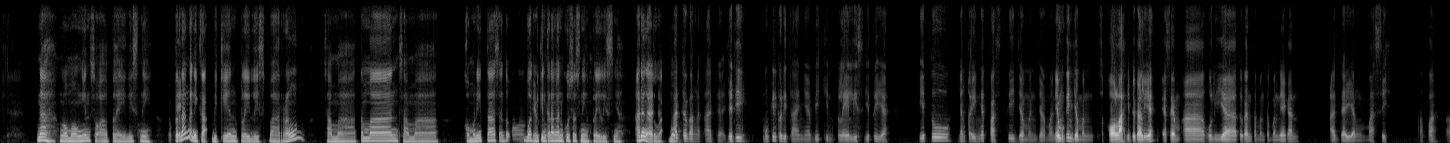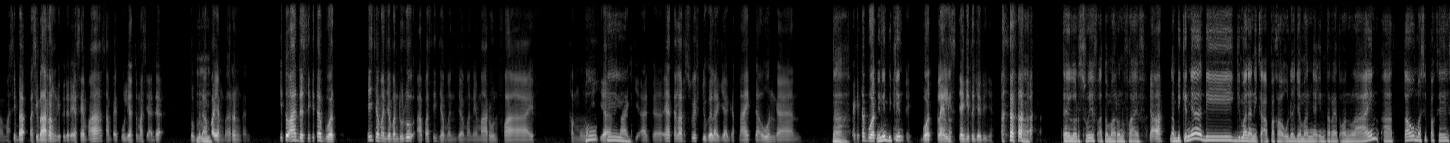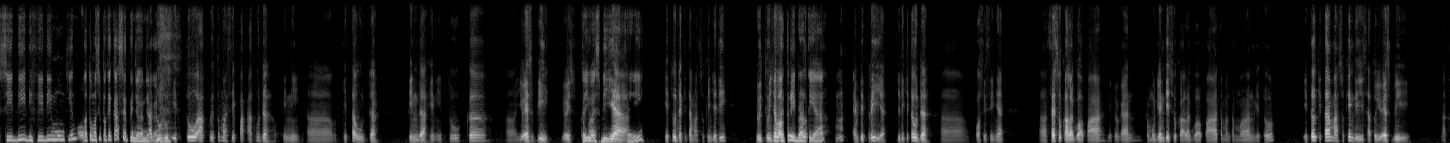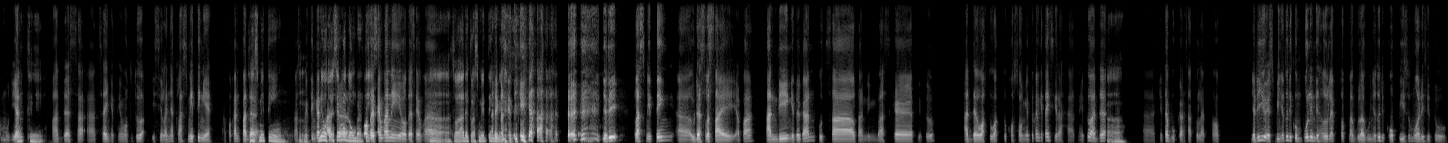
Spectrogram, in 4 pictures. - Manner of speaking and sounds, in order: in English: "playlist"; in English: "playlist"; in English: "playlist-nya"; tapping; in English: "playlist"; in English: "playlist-nya"; laugh; laugh; in English: "class meeting"; in English: "class meeting"; in English: "Class meeting"; laughing while speaking: "class meeting ya"; in English: "class meeting"; laugh; in English: "class meeting"; in English: "class meeting"; laugh; in English: "di-copy"
- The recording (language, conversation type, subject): Indonesian, podcast, Pernah nggak bikin daftar putar bareng yang bikin jadi punya kenangan khusus?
